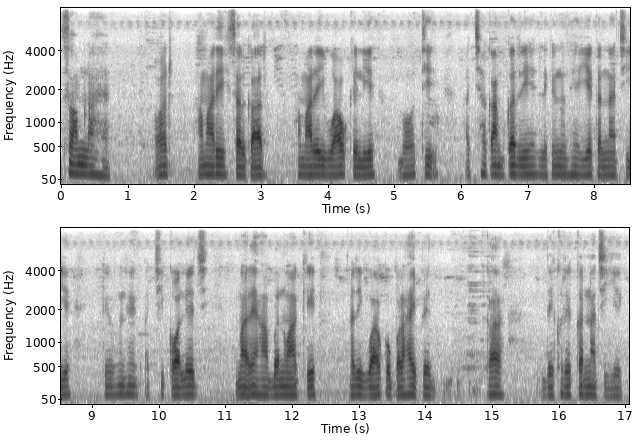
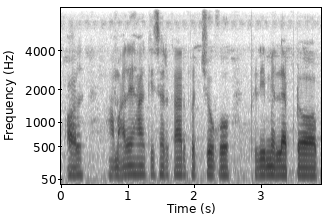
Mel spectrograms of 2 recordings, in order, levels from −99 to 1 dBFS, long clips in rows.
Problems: constant background noise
